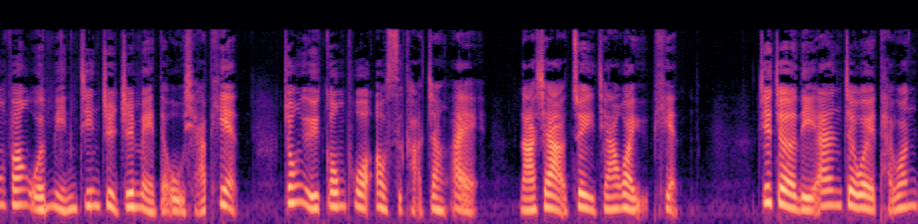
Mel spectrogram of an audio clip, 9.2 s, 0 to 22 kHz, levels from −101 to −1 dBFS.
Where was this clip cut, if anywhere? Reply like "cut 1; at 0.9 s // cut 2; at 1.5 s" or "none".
none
